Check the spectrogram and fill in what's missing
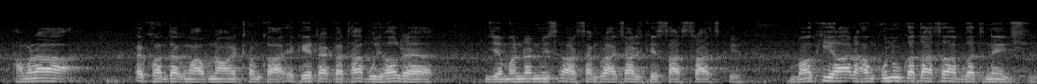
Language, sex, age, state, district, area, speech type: Maithili, male, 30-45, Bihar, Saharsa, rural, spontaneous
